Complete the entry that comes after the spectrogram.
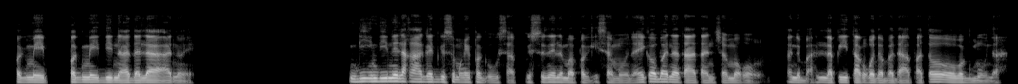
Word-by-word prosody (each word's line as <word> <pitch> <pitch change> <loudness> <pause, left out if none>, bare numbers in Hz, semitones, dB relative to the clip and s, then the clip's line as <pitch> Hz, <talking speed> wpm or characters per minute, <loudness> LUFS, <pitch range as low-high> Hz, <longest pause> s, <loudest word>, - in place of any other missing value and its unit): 'pag 105 - -1
may 105 -1 +3 0.2
'pag 110 - +2
may 110 -1 +4
dinadala 100 -3 +3
ano 85 -2 -6
eh - - -15 1.6
hindi 140 +2 +2
hindi 145 0 +5
nila 145 -1 +7
kaagad 125 -3 +1
gusto 115 -1 -2
makipag-usap. 105 -4 -5
Gusto 105 - -5
nila 105 -1 +1
mapag-isa 95 0 -4
muna. 90 -1 -7
Ikaw 125 +5 +2
ba, 125 - +4
natatantya 90 -4 0
mo - - -1
kung - - -8 0.3
ano 105 -2 -1
ba, - - -8
lapitan 105 -1 0
ko 95 - +3
na 90 - 0
ba 90 - -3
dapat 85 -1 -4
'to - - -4
o 110 -4 +3
'wag 95 -2 -2
muna? 80 -3 -8
105 Hz, 195 wpm, -23 LUFS, 90-110 Hz, 1.6 s, nila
